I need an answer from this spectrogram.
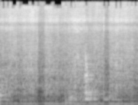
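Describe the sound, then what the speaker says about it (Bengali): Ginger garlic paste sizzles in a hot pan with a steady hiss, broken by a few scraping stirs of a utensil, close up and fairly loud. "আদা রসুন বাটা দিয়ে ভালো করে ভেজে নেব"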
